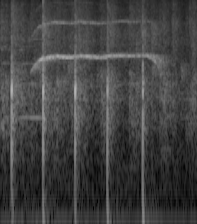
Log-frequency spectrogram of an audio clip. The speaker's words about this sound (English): Praise God this morning, amen. Somebody give the ladies and gentlemen that are singing for us this morning a big round of applause.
